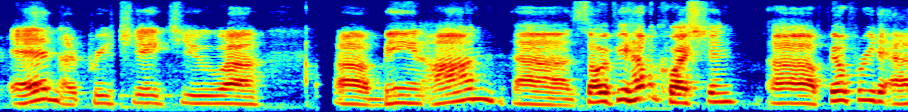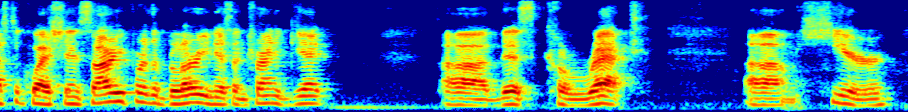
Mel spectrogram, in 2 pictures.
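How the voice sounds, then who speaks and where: A man's voice: fairly high pitch, sharp tone. A man hosting a live question-and-answer stream, chatting casually with many fillers and reading viewer comments aloud.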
